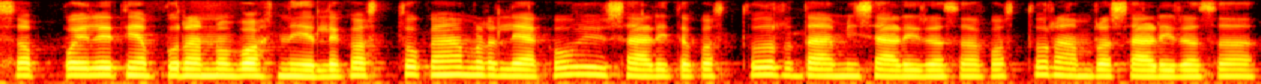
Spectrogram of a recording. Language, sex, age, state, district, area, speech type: Nepali, female, 60+, West Bengal, Jalpaiguri, urban, spontaneous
